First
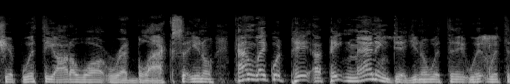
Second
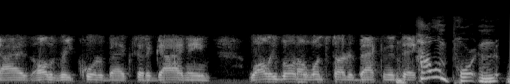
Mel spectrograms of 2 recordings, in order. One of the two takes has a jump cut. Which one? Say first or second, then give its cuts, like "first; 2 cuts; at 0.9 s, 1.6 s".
second; 1 cut; at 4.1 s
